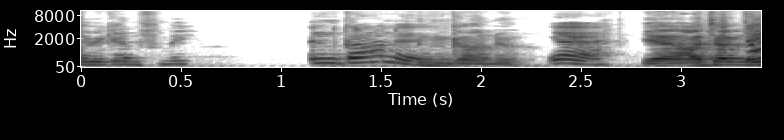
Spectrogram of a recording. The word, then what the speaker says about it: Ngannou: Can you say Ngannou? Because that's how you pronounce it. It's not Ngannou.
